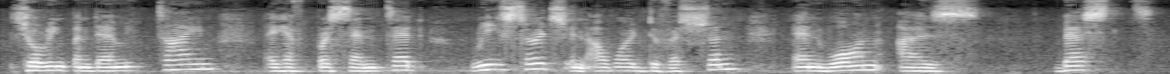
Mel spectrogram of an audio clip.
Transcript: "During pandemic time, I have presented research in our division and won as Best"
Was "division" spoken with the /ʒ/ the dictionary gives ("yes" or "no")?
no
